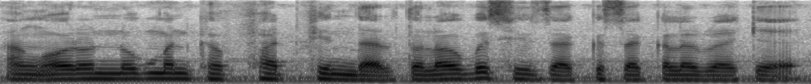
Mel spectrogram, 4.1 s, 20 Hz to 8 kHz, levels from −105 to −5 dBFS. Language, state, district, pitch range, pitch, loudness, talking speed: Kokborok, Tripura, West Tripura, 125-145 Hz, 135 Hz, -15 LUFS, 175 wpm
